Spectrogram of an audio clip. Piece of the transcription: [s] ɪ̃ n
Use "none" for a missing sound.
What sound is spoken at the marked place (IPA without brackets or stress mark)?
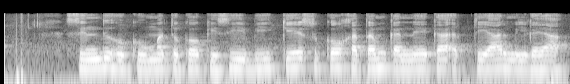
s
